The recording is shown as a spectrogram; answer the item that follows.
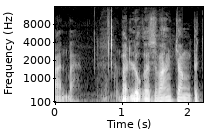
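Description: A man speaking Khmer into a studio microphone, with a short pause about half a second in that holds two faint clicks.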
